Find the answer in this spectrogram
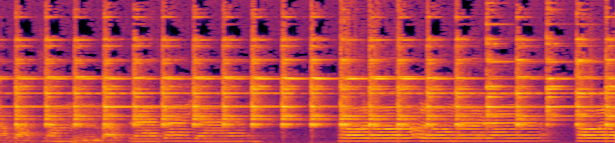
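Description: Buddhist chanting by a male voice, in long held and gliding notes, over a wooden fish (mõ) struck steadily about three times a second.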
